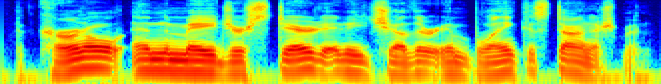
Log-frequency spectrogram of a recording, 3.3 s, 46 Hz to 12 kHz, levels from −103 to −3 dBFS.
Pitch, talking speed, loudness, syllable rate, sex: 95 Hz, 220 wpm, -16 LUFS, 6.4 syllables/s, male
